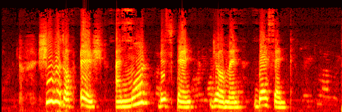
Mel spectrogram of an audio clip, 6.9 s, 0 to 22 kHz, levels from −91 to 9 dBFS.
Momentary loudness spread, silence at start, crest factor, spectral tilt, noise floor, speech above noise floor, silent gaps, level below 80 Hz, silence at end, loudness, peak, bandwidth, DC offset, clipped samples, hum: 12 LU; 0.4 s; 10 dB; -4.5 dB/octave; -41 dBFS; 32 dB; none; -46 dBFS; 0.3 s; -10 LUFS; 0 dBFS; 16.5 kHz; under 0.1%; under 0.1%; none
